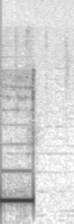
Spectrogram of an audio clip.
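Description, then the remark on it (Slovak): A steady, fairly loud telephone ringback tone on an outgoing call from a studio to a prize winner in Trenčín plays as a single beep lasting under half a second, then cuts off into near silence, with no voices present. “Zvoníme, zvoníme.”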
